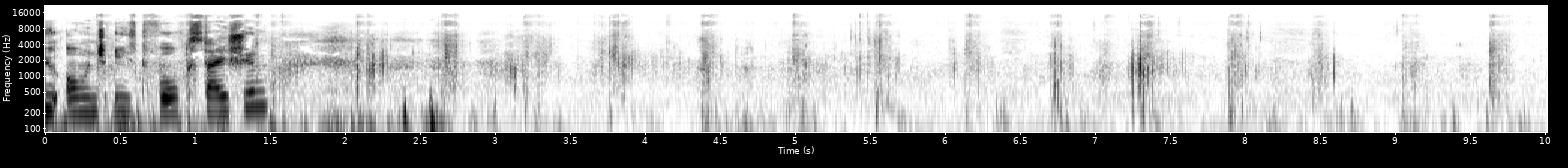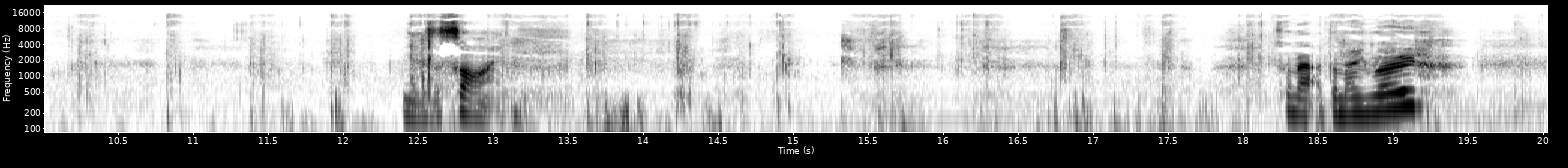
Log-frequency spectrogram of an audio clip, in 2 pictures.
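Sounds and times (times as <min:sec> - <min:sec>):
footsteps on wet gravel: 0:00.0 - 0:20.0.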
